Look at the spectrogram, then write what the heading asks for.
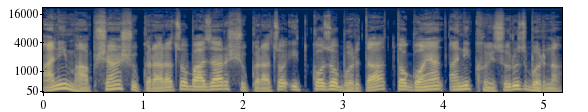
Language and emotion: Goan Konkani, neutral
